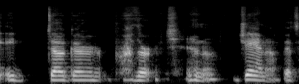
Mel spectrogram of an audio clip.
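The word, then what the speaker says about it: Jana: come back to that so yesterday reported that jaina what has her name jaina moved out which was told to me by a Duggar brother of Jenna Jenna that's how you pronounce it according oh my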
